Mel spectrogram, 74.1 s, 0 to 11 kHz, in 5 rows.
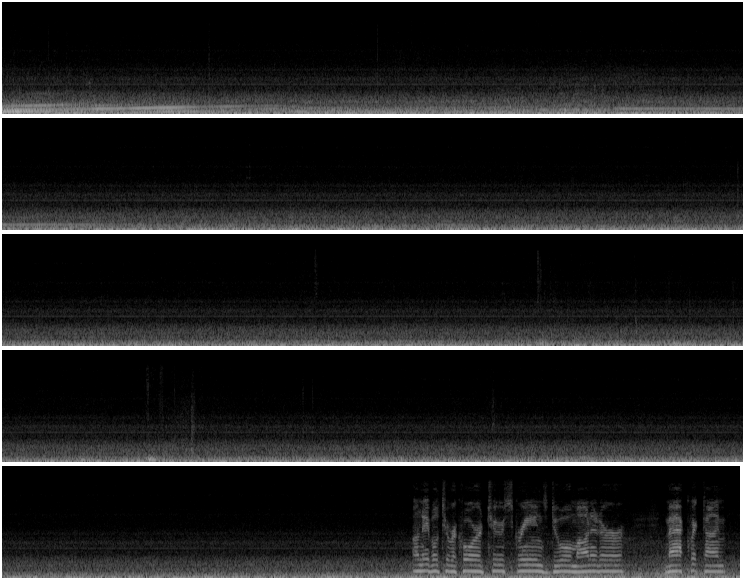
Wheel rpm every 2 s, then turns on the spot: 0, 0, 0, 0, 0, 0, 0, 0, 0, 0, 0, 0, 0, 0, 0, 0, 0, 0, 0, 0, 0, 0, 0, 0, 0, 0, 0, 0, 0, 0, 0, 0, 0, 0, 0, 0, 0.
none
